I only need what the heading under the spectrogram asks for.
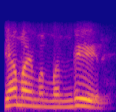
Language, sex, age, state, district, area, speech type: Maithili, male, 30-45, Bihar, Darbhanga, urban, conversation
